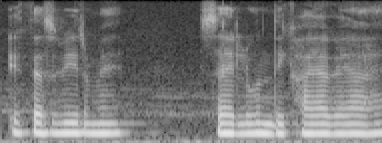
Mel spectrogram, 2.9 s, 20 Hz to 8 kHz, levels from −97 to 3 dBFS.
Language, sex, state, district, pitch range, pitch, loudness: Hindi, male, Andhra Pradesh, Visakhapatnam, 155-165 Hz, 160 Hz, -16 LUFS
